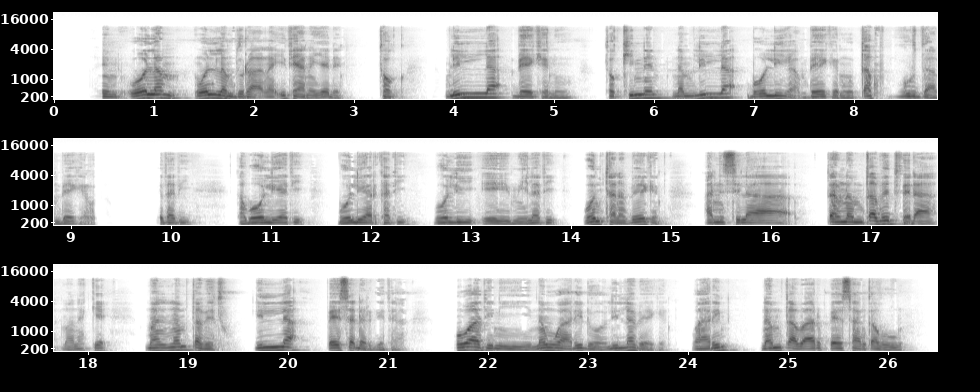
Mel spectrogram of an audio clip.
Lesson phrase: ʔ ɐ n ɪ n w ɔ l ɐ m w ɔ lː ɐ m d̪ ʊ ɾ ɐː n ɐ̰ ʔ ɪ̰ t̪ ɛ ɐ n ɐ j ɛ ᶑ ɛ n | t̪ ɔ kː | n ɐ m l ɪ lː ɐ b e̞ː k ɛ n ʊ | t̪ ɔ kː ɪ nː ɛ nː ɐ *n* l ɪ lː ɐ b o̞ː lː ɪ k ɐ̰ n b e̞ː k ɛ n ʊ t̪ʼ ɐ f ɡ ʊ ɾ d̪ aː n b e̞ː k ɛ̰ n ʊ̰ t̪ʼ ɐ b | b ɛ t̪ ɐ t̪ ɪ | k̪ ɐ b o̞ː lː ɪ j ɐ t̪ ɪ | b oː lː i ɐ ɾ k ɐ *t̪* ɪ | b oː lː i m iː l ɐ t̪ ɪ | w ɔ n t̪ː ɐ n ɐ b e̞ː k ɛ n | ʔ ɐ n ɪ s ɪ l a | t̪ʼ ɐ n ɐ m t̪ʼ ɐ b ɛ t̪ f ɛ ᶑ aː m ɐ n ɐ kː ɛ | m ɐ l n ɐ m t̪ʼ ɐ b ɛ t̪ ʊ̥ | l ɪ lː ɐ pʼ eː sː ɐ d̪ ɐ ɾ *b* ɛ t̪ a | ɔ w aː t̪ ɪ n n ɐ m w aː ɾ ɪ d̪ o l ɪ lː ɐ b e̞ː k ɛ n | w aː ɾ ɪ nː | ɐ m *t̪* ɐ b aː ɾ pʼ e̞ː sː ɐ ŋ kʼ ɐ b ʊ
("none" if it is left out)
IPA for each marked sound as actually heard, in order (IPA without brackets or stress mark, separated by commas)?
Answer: m, t̪, ɡ, t̪ʼ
